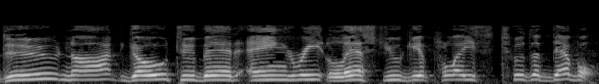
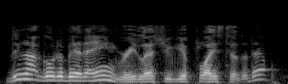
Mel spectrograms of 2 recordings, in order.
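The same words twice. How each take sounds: First: High, very slow, every word of "Do not go to bed angry" stretched; emphatic recitation. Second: Said in the usual way. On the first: Shown as a demonstration. Preacher driving scripture home to congregation, emphatic recitation.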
